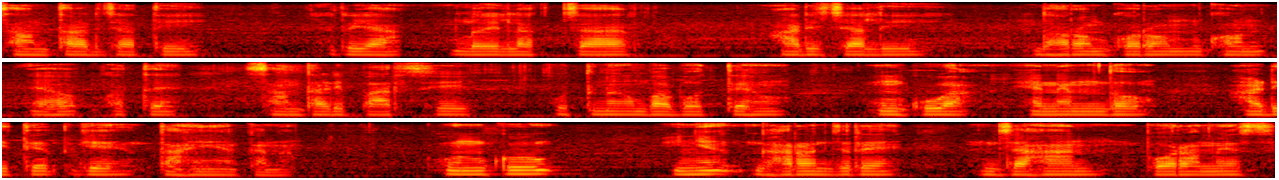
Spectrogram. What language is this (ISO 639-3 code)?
sat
